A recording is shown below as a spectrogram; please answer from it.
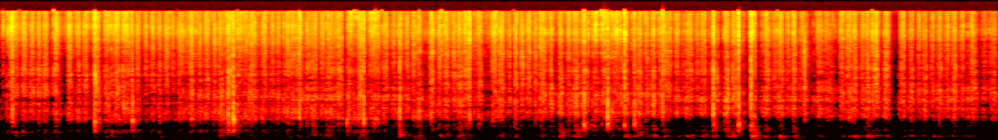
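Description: A cotton-tipped thin stick scrubs in the crevices between the black plastic keys of a dirty laptop keyboard during cleaning. The result is a quiet, continuous, bright scratchy rubbing, like a toothbrush, with almost no low end and frequent tiny clicks and ticks throughout.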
